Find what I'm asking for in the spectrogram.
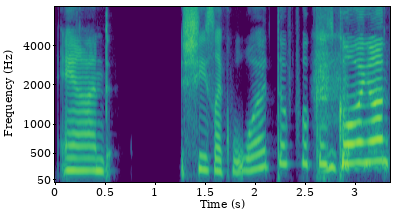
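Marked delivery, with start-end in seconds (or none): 1.8-3.3 high-pitched, imitated disbelief; mock-shocked exclamation; retold bewilderment. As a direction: act out a baffled reaction, voice jumping up. Retold shock at seeing herself.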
